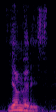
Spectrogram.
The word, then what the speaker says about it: Giannaris: so i want to introduce to you george gianaris but haiti pronounced in greek henries janaris okay janaris call you gianaris okay george it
